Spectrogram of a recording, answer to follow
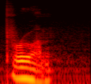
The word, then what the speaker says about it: brougham: Broham pronunciation. Well, apparently it's so bizarre a word, not too many people have said it. Brougham.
